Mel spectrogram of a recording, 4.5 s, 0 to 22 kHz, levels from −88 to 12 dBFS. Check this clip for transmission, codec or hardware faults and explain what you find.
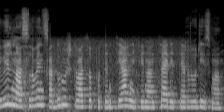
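One transmission fault is present. From 0.85 s to 3.89 s the speech turns dull and slightly hissy: a faint hiss sits well below the speech, and the level shifts by about 1 dB. This is digital radio blending to analogue. The receiver lost its digital stream and cross-faded over about 0.2 s to the station's AM broadcast, whose narrow bandwidth and noise account for the sound, then blended back.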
